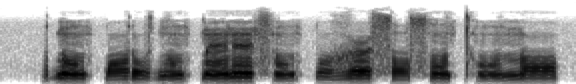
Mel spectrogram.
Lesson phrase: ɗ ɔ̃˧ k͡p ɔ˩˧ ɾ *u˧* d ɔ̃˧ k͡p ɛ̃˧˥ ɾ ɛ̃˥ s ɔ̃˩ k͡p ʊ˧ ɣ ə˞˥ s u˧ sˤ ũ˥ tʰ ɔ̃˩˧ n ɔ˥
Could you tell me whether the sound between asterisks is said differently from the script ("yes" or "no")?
yes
